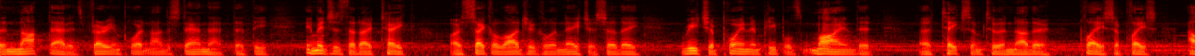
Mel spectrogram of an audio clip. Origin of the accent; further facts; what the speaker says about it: New York City, New York, United States; moved away as an adult; now in Johannesburg, South Africa; I was born in New York, and I've lived the last 37 years in Johannesburg, South Africa.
